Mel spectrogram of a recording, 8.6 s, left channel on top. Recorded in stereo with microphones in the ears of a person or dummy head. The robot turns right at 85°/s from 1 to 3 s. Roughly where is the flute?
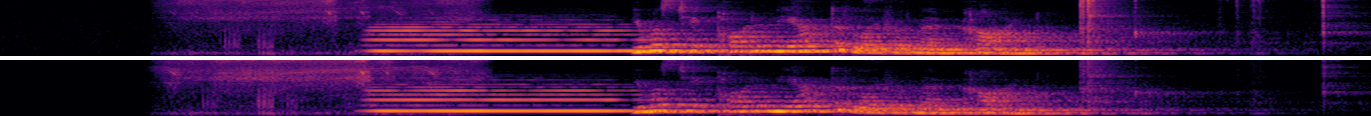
Right.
